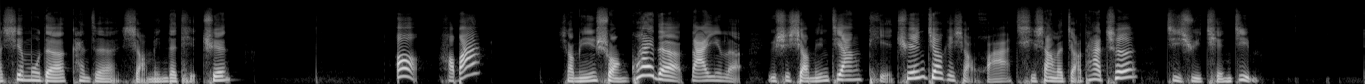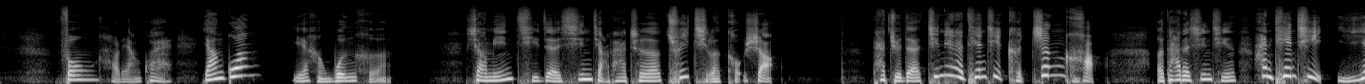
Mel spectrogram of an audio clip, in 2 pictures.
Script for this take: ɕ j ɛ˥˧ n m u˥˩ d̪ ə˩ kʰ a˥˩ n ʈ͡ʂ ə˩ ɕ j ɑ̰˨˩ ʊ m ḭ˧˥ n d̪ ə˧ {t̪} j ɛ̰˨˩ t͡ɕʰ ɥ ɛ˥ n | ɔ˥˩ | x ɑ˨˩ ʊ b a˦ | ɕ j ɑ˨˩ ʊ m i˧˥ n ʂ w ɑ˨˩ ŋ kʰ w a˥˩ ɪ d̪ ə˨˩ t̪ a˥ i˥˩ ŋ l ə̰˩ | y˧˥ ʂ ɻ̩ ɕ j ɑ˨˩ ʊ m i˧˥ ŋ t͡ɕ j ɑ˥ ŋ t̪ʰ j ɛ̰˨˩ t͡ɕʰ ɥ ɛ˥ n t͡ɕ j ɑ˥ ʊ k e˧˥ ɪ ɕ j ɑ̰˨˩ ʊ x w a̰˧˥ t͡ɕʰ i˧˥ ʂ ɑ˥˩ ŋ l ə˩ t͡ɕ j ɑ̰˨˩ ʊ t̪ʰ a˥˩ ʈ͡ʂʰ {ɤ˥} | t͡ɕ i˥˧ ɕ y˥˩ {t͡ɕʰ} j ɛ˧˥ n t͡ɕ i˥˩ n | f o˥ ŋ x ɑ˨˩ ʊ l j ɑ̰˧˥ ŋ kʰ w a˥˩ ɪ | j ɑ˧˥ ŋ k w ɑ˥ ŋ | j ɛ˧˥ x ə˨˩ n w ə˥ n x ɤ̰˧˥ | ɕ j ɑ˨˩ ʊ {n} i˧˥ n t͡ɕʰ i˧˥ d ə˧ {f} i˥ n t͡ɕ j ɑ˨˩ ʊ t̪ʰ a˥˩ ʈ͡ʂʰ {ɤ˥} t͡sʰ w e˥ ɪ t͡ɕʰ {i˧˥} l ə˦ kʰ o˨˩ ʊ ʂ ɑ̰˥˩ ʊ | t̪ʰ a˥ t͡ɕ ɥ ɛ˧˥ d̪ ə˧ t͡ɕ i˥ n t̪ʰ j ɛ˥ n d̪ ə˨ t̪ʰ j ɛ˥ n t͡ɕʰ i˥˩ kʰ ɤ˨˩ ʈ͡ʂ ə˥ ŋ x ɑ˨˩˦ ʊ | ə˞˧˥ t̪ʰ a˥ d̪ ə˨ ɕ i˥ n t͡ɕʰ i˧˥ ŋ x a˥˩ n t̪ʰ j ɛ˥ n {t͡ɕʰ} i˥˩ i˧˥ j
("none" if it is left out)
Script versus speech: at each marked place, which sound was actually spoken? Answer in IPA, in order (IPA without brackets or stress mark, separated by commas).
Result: t̪ʰ, ɤ˥, t͡ɕʰ, m, ɕ, ɤ˥, i˨˩, t͡ɕʰ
